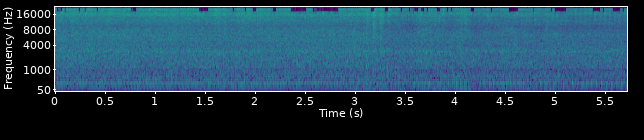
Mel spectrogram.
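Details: Simplicity 560 snowblower engine after a tune-up, testing the auger: new oil and spark plug, clean carburetor, electric and pull starters fixed. Loud steady drone at constant speed with a brief pitch dip, smooth and even. Running as it should.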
